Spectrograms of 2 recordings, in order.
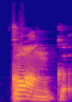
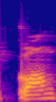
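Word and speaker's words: conch: रहा है लास्ट में, ये सी एच का उच्चारण क्या आ रहा है, क।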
